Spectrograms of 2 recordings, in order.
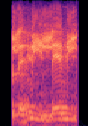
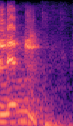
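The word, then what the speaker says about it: let me: দেখো কেমনে turn hold করতে হয় যেটা আমি বললাম কিমি লেমি লেমি লেমি লেমি লেমি লেমি লেমি না লেমি এটাকে টি এর উচ্চারণটা বাদ দেয় এই কারণে হয় লেমি এইযে এরকম উচ্চারণ করেমি ক্লেমিফিনিশ কি ডাবলে উচ্চারণ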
